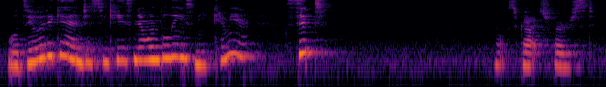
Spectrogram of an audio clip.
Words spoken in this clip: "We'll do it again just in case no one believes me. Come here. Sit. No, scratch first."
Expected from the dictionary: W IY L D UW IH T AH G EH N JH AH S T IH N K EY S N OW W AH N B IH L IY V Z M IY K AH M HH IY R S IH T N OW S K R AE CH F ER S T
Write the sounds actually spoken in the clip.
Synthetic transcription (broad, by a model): W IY L D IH IH T AH G EH N JH AH S T IH N K EY S N OW W AH N B IH L IY V Z M IY K AH M HH IY R S IH T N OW S K R AE CH F ER S T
